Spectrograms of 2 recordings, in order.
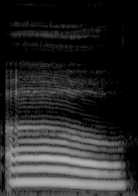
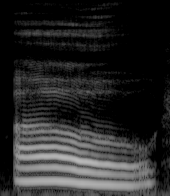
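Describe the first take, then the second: First: "O," said as one pure monophthong O, no glide; Minnesota O. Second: "O" drawn out as a gliding diphthong O. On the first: Dialect coach demonstrating the pure Minnesota "O,". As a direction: hold "O," on a single pure vowel. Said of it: "we go right to the O". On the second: Dialect coach demonstrating the standard gliding "O". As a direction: slide the "O" from one vowel into another. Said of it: "diphthong O". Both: Shown as a demonstration.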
